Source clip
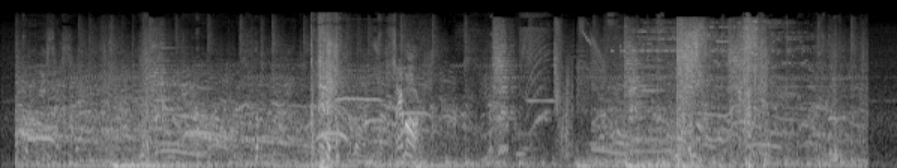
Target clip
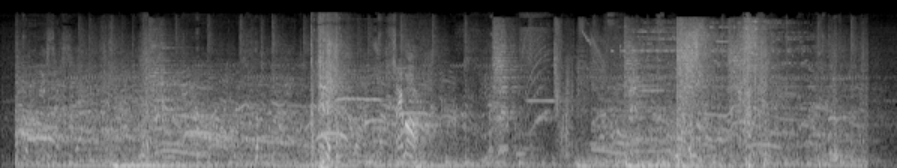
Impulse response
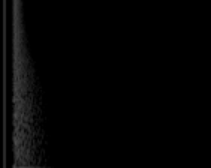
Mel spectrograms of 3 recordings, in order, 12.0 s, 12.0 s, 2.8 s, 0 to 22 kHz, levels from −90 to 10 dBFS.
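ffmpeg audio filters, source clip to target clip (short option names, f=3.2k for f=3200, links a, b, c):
-filter_complex "[0:a]asplit=2[a][b];[b]equalizer=f=290:w=4.6:g=5.5[c];[1:a]atrim=start_sample=2205[d];[c][d]afir=irnorm=-1:irlink=0,volume=-0.5dB[e];[a][e]amix=inputs=2:normalize=0,volume=-1dB"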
